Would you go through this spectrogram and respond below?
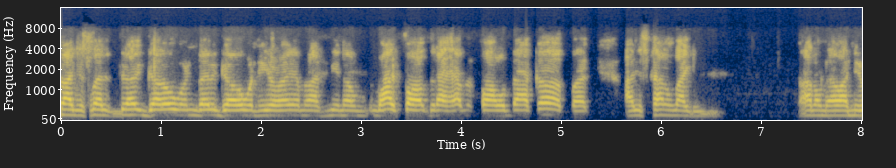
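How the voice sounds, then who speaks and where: A middle-aged man from North Carolina, a guest on a video call, talking haltingly with many restarts and "you know"s. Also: fairly high pitch, no echo, highs cut off. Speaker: guest, transplant recipient. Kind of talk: casual video call interview.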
